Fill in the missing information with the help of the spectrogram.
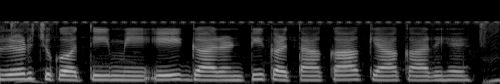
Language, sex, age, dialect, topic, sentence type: Hindi, female, 18-24, Marwari Dhudhari, banking, question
